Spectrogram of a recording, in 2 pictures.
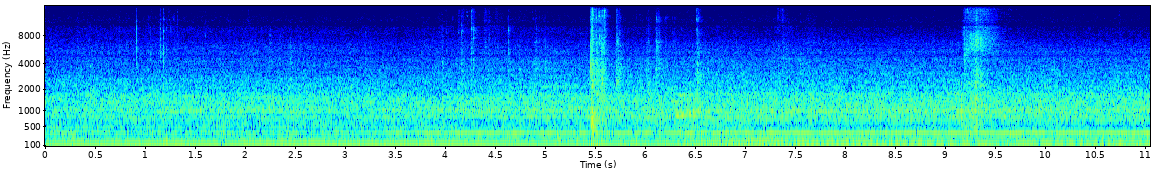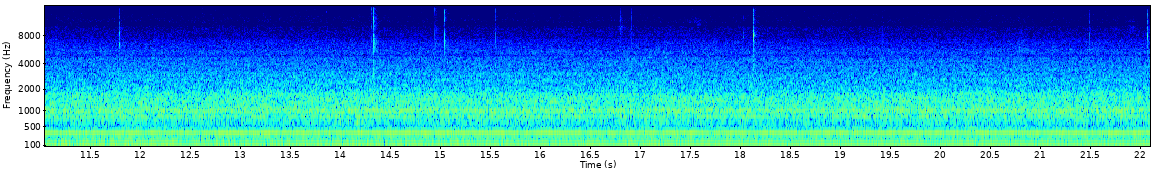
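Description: A few small plastic clicks of Lego pieces being handled and pressed together, the clearest about five and a half seconds in and another about nine seconds in, over a steady low machine hum.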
